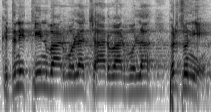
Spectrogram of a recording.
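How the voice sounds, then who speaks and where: A man, a Jain monk, gives a sermon, chanting verses slowly and repeating phrases to drill correct pronunciation. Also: high voice, steady tone, pushed and bright. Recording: reverberant hall.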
